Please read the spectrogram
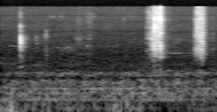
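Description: Small handling sounds while a lemon-mustard dressing is made in a small bowl: a light click, then two short hissing shakes near the end, typical of salt being shaken in, over a faint steady hum.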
